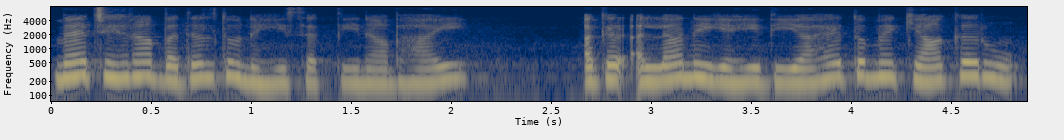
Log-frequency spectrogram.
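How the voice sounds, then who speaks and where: Reading a horror storybook, a woman voices a lonely young orphan girl, soft and plaintive throughout with a wistful mood. Her voice is natural, mellow and warm, at a typical woman's pitch.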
